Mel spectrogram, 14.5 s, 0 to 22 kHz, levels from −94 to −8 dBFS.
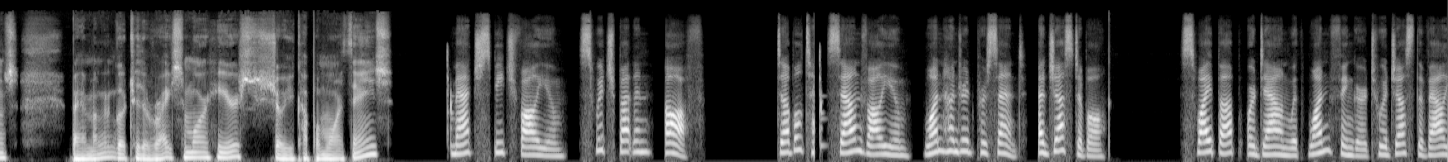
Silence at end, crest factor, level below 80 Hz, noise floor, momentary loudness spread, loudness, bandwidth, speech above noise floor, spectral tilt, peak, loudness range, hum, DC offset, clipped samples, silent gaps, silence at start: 0 s; 18 dB; -34 dBFS; under -90 dBFS; 8 LU; -18 LUFS; 16 kHz; over 72 dB; -4.5 dB/octave; -2 dBFS; 3 LU; none; under 0.1%; under 0.1%; none; 0 s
